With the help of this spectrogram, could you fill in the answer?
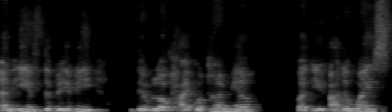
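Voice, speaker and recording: A woman's fairly high, somewhat breathy voice with a dark, mellow tone and ordinary pitch variation. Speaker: pediatric nurse trainer. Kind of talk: online training lecture. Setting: online session. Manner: fast; halting.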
